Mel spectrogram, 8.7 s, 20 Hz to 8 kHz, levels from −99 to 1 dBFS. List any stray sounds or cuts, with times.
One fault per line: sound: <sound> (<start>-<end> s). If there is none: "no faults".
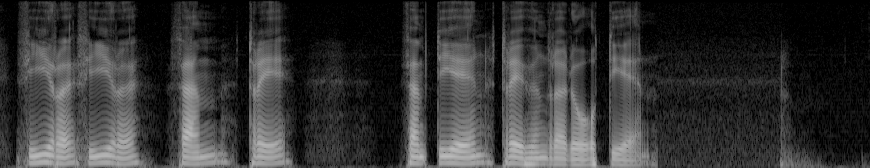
no faults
